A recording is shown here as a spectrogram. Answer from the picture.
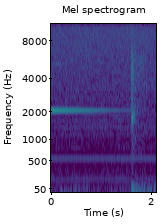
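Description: The fading tail of a bell-like chime: a single high ringing tone dying away into near silence. A brief faint noise comes near the end.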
